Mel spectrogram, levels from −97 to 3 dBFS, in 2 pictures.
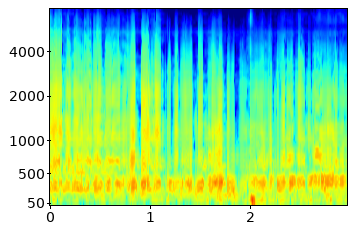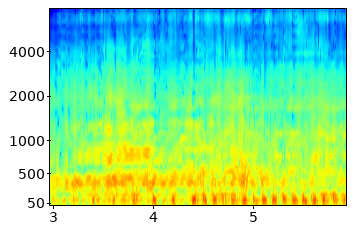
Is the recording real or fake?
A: fake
